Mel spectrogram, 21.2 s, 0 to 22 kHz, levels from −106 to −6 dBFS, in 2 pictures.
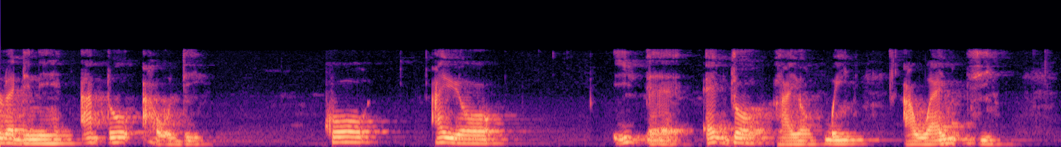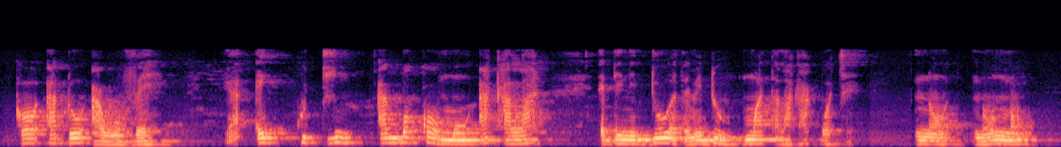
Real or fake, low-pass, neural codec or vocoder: real; 5.4 kHz; none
